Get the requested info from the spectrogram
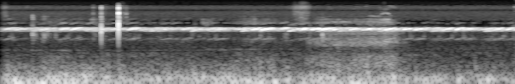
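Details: A night frog chorus in woods on a warm night gives a steady, high, shrill trill that never lets up.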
